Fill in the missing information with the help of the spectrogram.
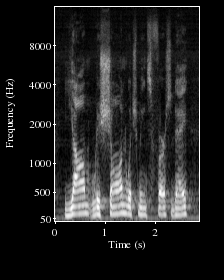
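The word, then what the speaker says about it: יום: Well, when you say that, so Yom is spelled yod, vav with a holam and final mem. So we got yo, o sound, as in holam. So we have holam, we know that's going to make an o sound, okay?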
